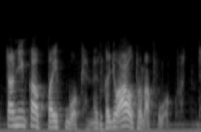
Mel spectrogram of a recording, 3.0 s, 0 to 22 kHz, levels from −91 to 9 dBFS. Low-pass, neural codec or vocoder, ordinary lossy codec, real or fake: 7.2 kHz; none; none; real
